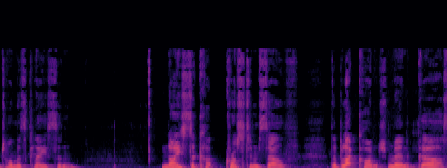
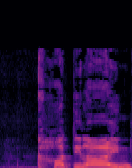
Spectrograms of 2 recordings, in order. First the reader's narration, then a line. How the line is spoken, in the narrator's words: shouted Nysa Country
